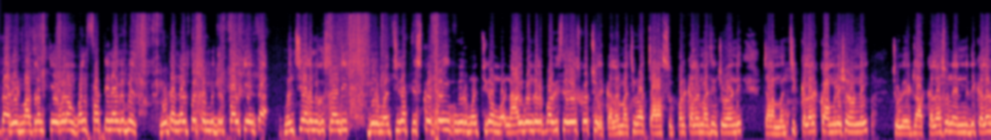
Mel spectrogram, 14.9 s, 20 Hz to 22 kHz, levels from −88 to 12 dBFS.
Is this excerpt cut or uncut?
cut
